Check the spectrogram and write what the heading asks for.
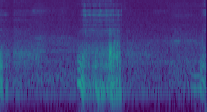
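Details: Single rough, rattling snore against quiet room noise from a sleeping Boston Terrier; snoring in a short-nosed dog.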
